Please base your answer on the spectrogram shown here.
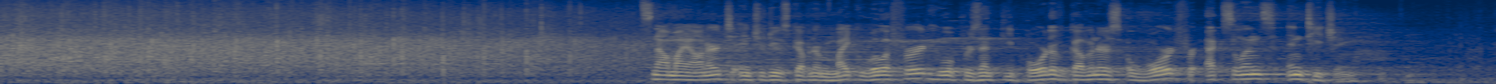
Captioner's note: applause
